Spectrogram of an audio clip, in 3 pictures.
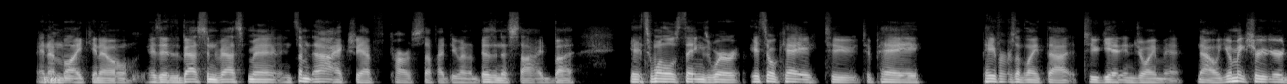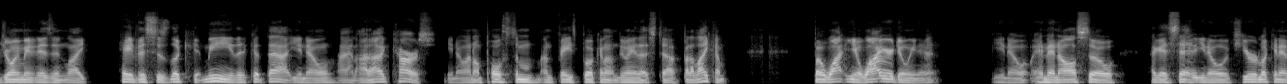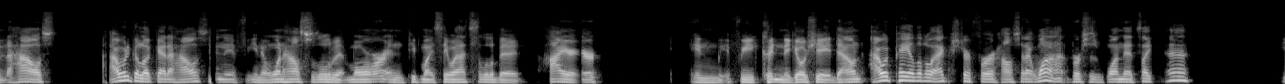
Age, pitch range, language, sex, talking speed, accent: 30-49, 100-120 Hz, English, male, 250 wpm, American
